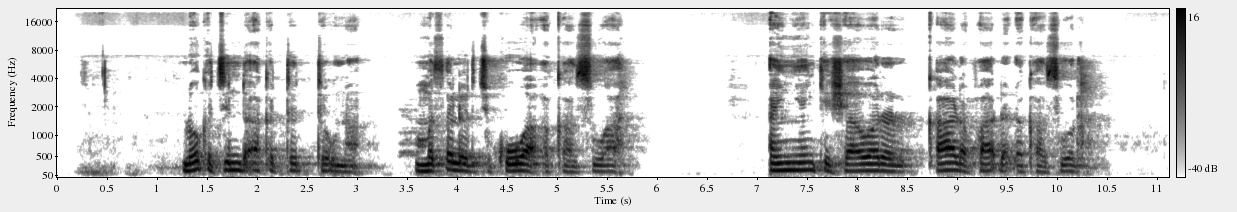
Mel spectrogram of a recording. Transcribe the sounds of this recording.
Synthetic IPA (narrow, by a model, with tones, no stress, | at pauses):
loː˦kɐ˨t͡ʃɪ˦nda˨ʔa˦ka˨tɐ˦tːa˨wnaː˨ | mɐ˦sʼɐ˦lɐ˨rt͡ʃi˨kʷoː˦waː˨ʔa˨kʰaː˨sʊ˦waː˦ | ʔa˦ɲjɐ˦ŋkʲe˨ʃaː˦wɐ˦ɽɐ˨rkʼaː˦ɽa˨ɸaː˦ɗa˨ɗa˨kʰaː˨sʊ˦wɐ˦r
